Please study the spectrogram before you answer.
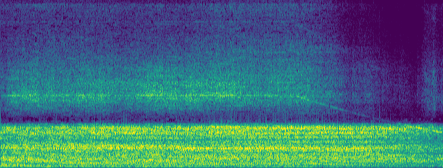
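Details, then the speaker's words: Curbside-found Durabuilt electric pressure washer, running a couple of minutes: an even, high-pitched motor hum with a steady whir and no grinding or stutter; normal motor running, only fault a kinked hose. "cleaner and as you can hear the motor seems to run fine"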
